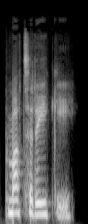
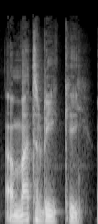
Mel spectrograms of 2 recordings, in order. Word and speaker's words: Matariki: So how do you say then, Kiwi South African person? – Matariki. – Matariki, okay. – Matariki. – Matariki. – You got to roll the R's.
